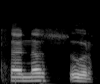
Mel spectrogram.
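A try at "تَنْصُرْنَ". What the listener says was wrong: پورا بولو نا بیٹا، رے کی حرکات تو بتائے نا۔ ابھی تو بیٹا ہم سیکھ رہے ہیں نا، اگر ابھی ایسے بولو گے تو لگے گا آخر میں آپ ساکن لگا رہے ہو۔ ابھی ہم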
